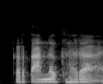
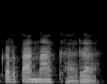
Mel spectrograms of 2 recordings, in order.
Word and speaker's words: Kertanagara: itu adalah nama Sansekerta dalam bahasa Sansekerta tidak ada kosakata negara yang ada itu Nagara ya jadi jangan karena kita sering bicara bahasa Indonesia lantas nama orang pada era Jawa kuno di disebut menggunakan ejaan Indonesia Kertanegara itu keliru yang benar itu kertanagara ya jadi saya pilih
